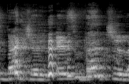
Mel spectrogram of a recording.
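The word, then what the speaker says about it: Veja: I only recently learned how to pronounce that. – Oh, did I pronounce it properly? – I think so. – Oh, good. – I was going Vedja. Not so chic. It's Vedja leather.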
